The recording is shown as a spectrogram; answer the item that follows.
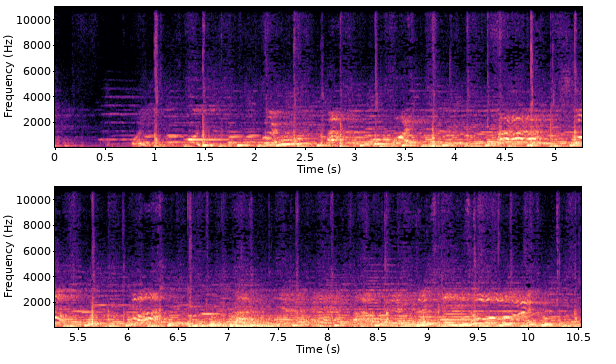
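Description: Lively music for a stage dance number, starting about a second in after a brief hush.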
